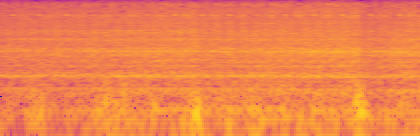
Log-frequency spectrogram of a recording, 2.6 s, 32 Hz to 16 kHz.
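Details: 2007 BMW 328xi E90 at about 140,000 miles with stalling and codes P0012 (camshaft timing over-retarded bank 1), P13B4, 2A82, 2D67 and 578E: uneven idle with a dull thump about once a second over a steady hiss, engine visibly shaking. VANOS solenoids were cleaned; cause remains unresolved.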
